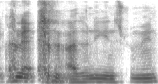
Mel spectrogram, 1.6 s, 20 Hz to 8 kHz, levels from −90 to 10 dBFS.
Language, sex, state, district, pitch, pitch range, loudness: Bengali, male, West Bengal, Paschim Medinipur, 110 Hz, 105-115 Hz, -25 LUFS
